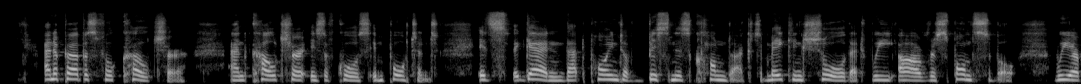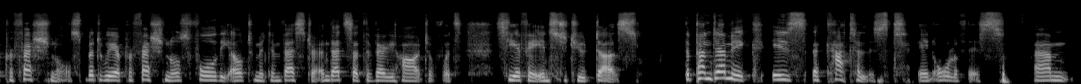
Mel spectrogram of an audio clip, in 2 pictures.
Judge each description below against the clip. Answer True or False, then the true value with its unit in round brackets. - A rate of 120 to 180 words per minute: True (155 wpm)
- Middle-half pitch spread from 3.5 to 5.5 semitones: False (3.0 semitones)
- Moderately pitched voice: False (200 Hz)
